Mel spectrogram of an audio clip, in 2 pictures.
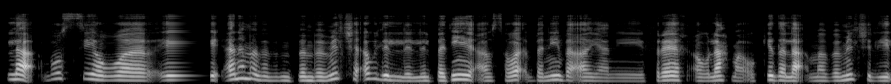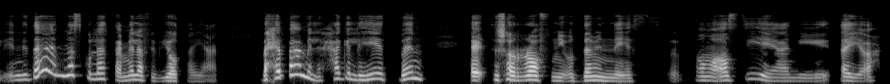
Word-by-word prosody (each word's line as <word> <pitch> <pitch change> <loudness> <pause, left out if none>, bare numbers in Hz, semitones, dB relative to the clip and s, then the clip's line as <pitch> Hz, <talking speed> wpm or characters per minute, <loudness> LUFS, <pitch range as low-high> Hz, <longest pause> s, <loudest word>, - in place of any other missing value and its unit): لأ، 230 0 +5
بُصّي 255 +1 -5
هو 200 -1 0
آآ 405 - 0 0.3
أنا 240 +6 +2
ما 260 -4 -1
ب - - -3
ما 175 -2 -9 0.2
ب - - -6
ما - - +2
باميلش 185 +9 -4
أوي 255 +1 -4
لل 200 -5 0
للبانيه، 175 +7 0
أو 170 - -7
سواء 180 +4 -2
بانيه 185 +5 -3
بقى 175 -3 -4
يعني 155 -2 -14
فراخ 195 +5 +1
أو 170 -3 -9
لحمة 180 -2 0
أو - - -13
كده، 190 +3 -1
لأ، 170 -2 +2
ما 170 +1 -9
باميلش 190 +7 -5
ليه، 170 +1 -4
لأن 215 +3 -5
ده - - +6 0.2
الناس 430 +1 +2
كلّها 255 - -1
بتعملها 210 -3 +1
في 165 - -15
بيوتنا 155 -2 -1
يعني، 140 -1 -15 0.4
باحب 310 - +6
أعمل 405 - +5
الحاجة 260 +8 -2
اللي 215 -4 -1
هي 245 +5 +1
تبان 240 +5 0 0.5
أ 190 - +10
تشرفني 200 -4 +4
قدّام 165 +5 +1
الناس، 150 -4 -3 0.5
فاهمة 190 -1 +1
قصدي؟ 205 +2 -3
يعني 155 -1 -9
أيوه، 165 -4 0
190 Hz, 170 wpm, -21 LUFS, 170-225 Hz, 0.5 s, أ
